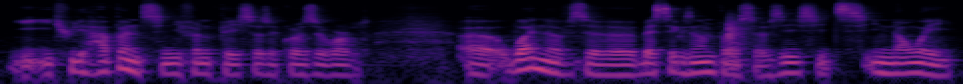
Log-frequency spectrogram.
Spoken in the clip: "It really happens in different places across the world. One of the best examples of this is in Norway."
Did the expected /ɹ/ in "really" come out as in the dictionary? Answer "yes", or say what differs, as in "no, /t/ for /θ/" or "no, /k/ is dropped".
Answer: no, /w/ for /ɹ/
